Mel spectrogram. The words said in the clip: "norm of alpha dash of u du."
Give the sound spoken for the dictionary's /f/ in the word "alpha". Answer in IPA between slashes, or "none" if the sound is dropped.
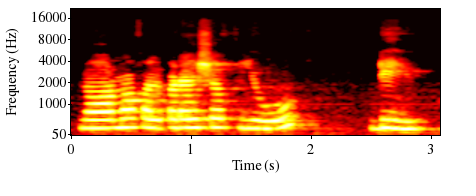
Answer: /p/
